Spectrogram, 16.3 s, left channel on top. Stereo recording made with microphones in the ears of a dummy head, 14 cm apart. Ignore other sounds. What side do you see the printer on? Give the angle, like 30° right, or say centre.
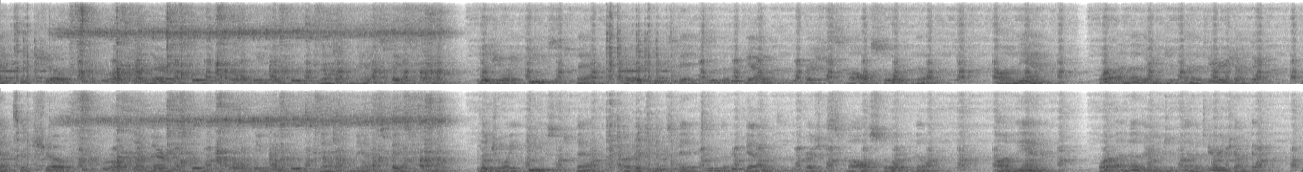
30° left.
